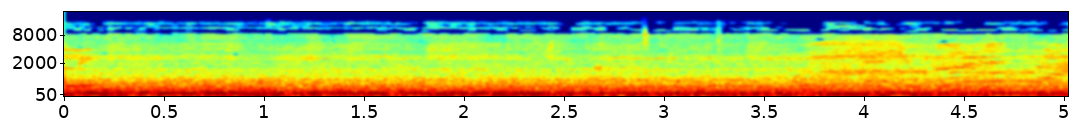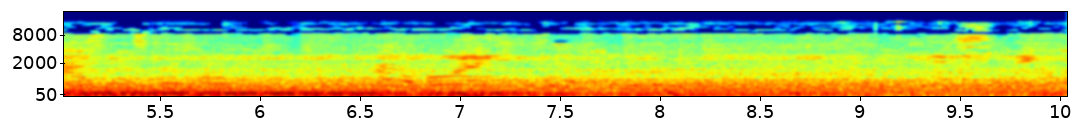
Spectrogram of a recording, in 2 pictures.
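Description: Car cabin noise while driving: a steady low rumble of engine and road that eases off about three-quarters of the way through. Faint voices and music are heard over it.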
